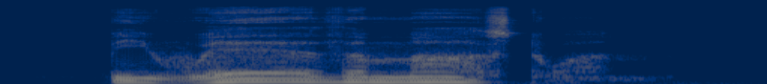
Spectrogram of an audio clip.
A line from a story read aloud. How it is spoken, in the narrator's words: she purred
